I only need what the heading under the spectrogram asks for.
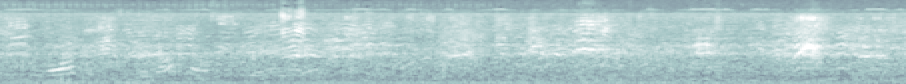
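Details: Thousands of migrating snow geese crowd a school yard, their massed honking forming a steady roar with a few sharper yelps rising above it and faint talk in the background.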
